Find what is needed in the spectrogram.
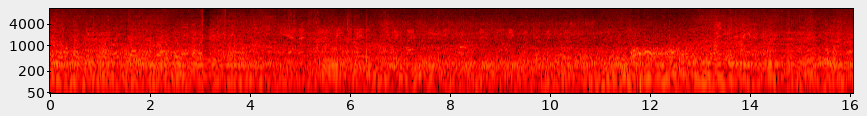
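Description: Flathead go-kart engines running flat out as the karts race around a dirt oval, a steady multi-tone engine drone with no break.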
